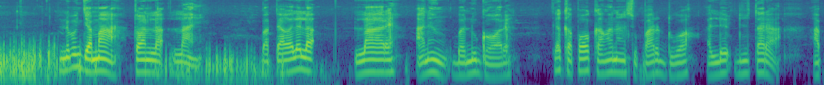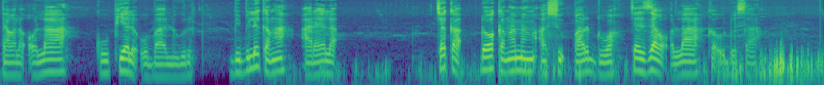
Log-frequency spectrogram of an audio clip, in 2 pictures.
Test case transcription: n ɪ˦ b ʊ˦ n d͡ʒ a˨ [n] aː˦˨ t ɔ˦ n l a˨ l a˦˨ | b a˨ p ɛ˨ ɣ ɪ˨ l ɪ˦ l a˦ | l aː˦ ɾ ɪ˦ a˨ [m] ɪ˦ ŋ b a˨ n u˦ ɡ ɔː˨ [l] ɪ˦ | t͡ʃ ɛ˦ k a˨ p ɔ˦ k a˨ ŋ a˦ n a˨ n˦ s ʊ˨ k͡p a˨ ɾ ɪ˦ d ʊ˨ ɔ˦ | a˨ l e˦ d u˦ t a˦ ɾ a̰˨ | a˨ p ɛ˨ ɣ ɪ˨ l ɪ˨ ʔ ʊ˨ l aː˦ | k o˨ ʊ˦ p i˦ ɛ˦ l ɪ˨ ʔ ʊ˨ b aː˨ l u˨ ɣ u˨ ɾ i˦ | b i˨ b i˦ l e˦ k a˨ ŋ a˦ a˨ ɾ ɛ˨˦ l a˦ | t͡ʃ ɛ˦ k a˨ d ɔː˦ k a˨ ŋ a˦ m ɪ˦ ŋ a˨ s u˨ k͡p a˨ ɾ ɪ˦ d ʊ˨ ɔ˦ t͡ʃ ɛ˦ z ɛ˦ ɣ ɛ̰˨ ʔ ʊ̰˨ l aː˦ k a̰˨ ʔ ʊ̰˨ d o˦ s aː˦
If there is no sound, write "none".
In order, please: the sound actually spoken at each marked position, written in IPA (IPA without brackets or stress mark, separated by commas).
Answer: m, n, ɾ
